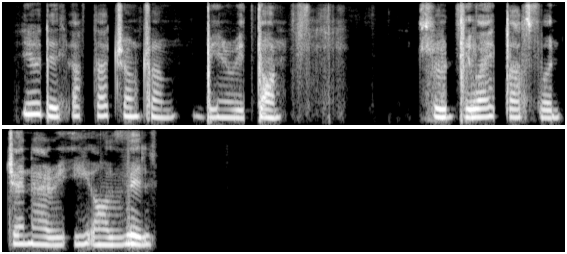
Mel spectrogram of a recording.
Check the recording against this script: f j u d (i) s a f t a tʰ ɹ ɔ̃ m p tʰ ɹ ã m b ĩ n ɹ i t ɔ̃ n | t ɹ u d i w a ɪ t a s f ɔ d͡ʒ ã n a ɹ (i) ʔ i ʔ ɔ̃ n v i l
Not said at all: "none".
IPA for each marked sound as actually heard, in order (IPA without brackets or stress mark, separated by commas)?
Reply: e, i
